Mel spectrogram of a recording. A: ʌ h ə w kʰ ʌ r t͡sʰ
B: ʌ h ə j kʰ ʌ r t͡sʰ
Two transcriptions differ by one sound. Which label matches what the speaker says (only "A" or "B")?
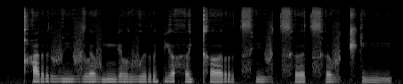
B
